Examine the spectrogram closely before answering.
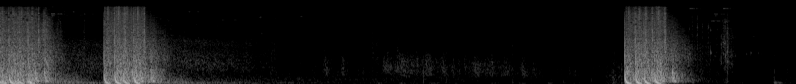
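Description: Loud gunshots ring out and echo.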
